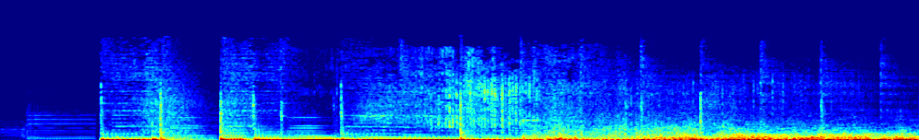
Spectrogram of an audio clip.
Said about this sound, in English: When you hear the storm, get ready for more. News, that is, just the quick stuff.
